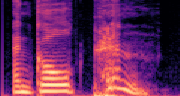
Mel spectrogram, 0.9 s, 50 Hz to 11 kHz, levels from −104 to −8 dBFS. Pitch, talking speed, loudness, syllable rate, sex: 205 Hz, 200 wpm, -17 LUFS, 4.6 syllables/s, female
